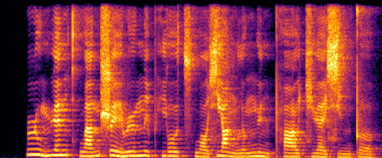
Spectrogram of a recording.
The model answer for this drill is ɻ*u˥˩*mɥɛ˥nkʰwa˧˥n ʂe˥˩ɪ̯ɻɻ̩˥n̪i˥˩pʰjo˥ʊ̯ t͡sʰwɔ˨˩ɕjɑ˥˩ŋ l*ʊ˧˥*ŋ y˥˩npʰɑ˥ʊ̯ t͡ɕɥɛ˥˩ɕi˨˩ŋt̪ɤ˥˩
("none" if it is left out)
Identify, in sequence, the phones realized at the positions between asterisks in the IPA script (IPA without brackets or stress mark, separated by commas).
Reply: u˥˩, ʊ˧˥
